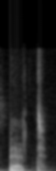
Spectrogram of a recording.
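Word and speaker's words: בְּ: But when in a context where it means in the, by, or by the, we pronounce it as ba.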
